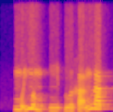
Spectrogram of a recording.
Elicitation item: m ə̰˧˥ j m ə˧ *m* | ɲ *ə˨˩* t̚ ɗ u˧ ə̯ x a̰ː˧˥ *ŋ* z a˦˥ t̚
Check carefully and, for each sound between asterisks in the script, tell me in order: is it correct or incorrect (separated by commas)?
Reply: correct, correct, correct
